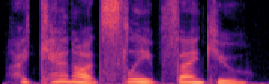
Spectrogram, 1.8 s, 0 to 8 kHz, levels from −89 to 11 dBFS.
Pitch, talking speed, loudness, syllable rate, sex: 235 Hz, 165 wpm, -16 LUFS, 4.2 syllables/s, female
